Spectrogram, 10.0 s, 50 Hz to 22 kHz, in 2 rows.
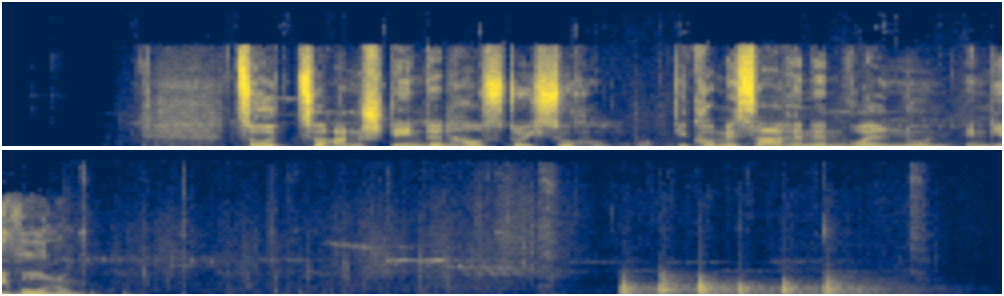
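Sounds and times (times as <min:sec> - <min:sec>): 
speech: 0:01.2 - 0:05.6
police investigators knocking on an apartment door: 0:08.1 - 0:09.6.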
